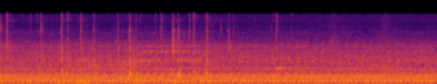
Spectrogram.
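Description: A steady hum made of a few fixed low tones, with faint scattered ticks and clicks over it.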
